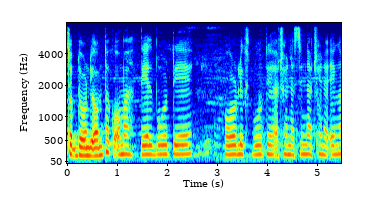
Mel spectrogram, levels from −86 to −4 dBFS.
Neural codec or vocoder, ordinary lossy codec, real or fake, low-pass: none; none; real; 7.2 kHz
